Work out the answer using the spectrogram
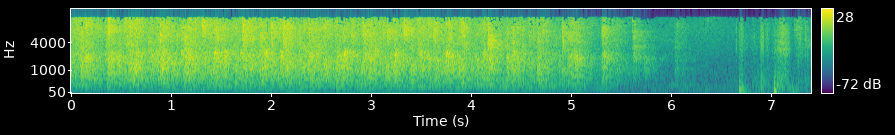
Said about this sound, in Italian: Io vi chiedo soltanto di accoglierli con un applauso e diamo subito la parola a Luigi Zoia.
